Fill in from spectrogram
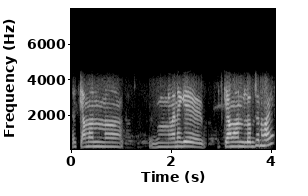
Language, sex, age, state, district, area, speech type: Bengali, female, 30-45, West Bengal, Darjeeling, urban, conversation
